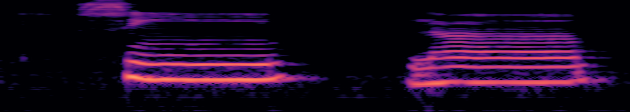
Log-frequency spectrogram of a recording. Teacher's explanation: سین کو ایک الف 3 مقدار کھینچ کے پڑھیں گے، سین میں سیٹی کو ظاہر کر کے پڑھیں گے۔ لام کو ایک الف 3 مقدار کھینچ کے پڑھیں گے، سین، لام۔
